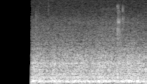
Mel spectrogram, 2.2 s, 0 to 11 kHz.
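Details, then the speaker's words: Centroid SC300P scientific olfactometer (four odor inputs, main instrument) switched on at its power switch: silence, then a steady, even low hum as the cooling fan spins up and the screen starts; normal fan at switch-on. "you should be hearing the cooling fan turn on and the screen is starting up"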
